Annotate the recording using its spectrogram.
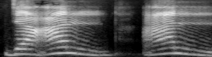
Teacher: Huruf ain dulu. Kemudian lam tepi hujung lidah dengan gusi gigi atas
